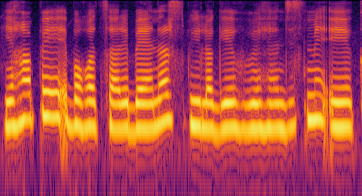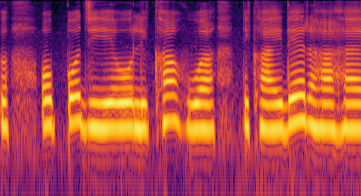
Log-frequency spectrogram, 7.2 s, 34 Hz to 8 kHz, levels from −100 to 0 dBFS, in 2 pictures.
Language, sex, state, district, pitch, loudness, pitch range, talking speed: Hindi, female, Jharkhand, Ranchi, 230 Hz, -11 LUFS, 225-250 Hz, 155 wpm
